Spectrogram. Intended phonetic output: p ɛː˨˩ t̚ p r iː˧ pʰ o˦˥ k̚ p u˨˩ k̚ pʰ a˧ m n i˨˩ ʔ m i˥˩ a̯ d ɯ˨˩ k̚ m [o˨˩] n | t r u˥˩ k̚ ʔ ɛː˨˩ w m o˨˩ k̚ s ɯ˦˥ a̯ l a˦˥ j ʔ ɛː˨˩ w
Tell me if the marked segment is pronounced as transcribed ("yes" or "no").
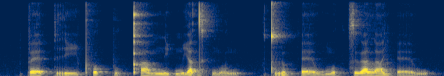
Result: yes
